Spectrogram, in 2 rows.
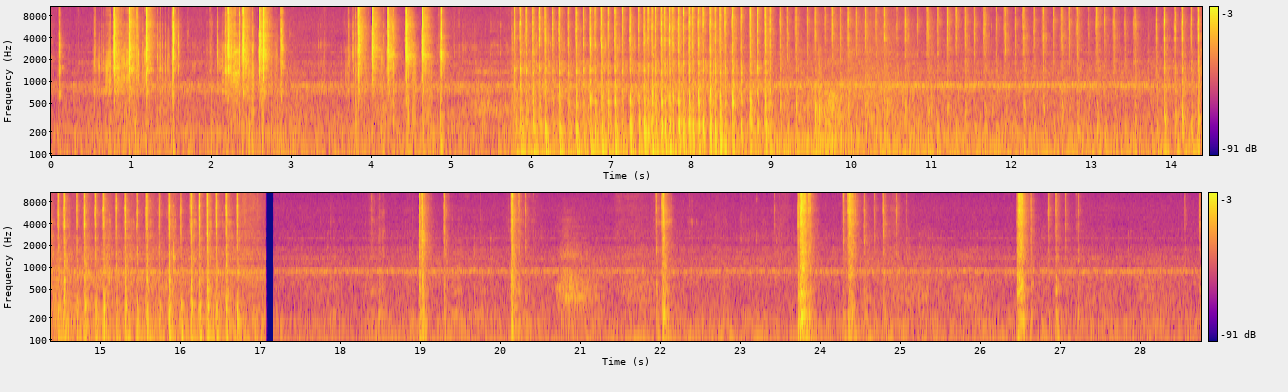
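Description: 3D-printed plastic gyrotourbillon mechanism: the winding ratchet clicks in quick bursts as the drive spring is wound by hand, then the gear train and escapement run with a dense, fast clicking that gradually fades. After an abrupt break near the middle, the movement gives only single sharp ticks a second or two apart, barely running.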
